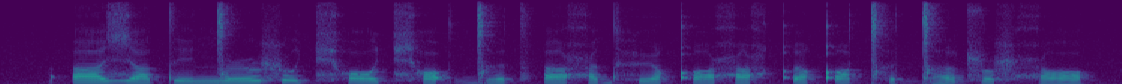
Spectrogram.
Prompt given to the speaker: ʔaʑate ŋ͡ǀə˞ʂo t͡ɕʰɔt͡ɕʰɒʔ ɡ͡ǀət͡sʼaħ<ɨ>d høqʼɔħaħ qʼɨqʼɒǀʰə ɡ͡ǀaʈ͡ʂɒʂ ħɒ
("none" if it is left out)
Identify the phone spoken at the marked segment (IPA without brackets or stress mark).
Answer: ə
